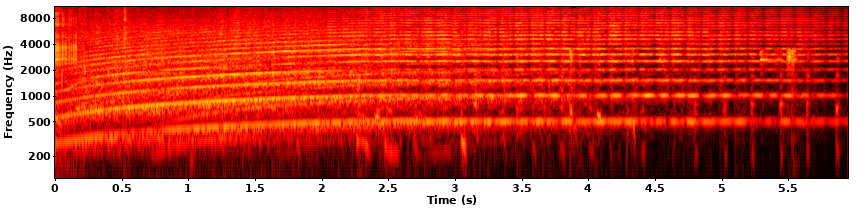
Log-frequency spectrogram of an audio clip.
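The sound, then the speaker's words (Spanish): A tornado warning siren wails loudly for several seconds, a rich, buzzing tone that climbs slightly at first, then holds steady with a faint pulsing waver toward the end. “son las alarmas del tornado”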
